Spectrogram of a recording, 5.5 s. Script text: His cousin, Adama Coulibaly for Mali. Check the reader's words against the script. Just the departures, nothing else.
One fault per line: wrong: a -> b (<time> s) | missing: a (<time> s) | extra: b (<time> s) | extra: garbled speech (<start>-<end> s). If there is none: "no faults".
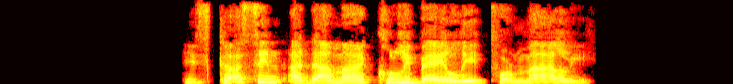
no faults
